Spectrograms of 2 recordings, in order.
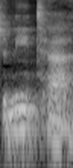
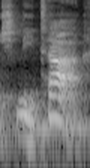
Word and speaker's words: Shenita: They didn't know how to pronounce Shenita. So I thought say tada and then you'll remember Shenita.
